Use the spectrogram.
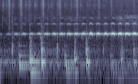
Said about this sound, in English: I like those birds. They were recorded in the Motto Grosso.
